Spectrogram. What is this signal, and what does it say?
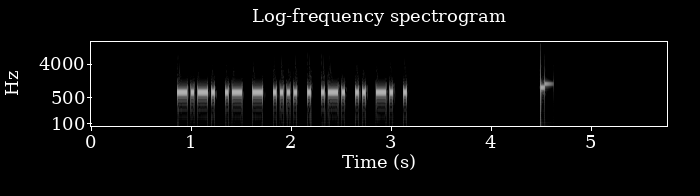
Morse code, heard as a keyed tone, about 34 wpm, 700 Hz. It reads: CATHERINE
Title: USA Common Names - 35wpm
